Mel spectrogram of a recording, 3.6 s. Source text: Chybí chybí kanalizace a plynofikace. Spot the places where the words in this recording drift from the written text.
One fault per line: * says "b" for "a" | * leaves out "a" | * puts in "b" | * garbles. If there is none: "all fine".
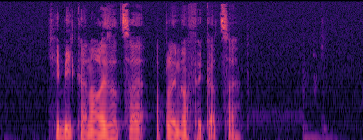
* leaves out "chybí"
